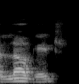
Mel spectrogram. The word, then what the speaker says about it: luggage: En la palabra luggage, como se dan cuenta, aquí hay un apostrophe, lo que significa que el acento o el stress está en la primera sílaba.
